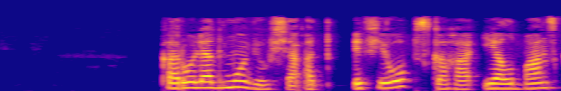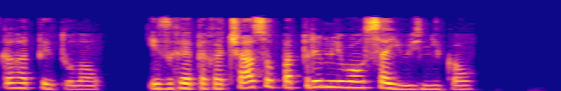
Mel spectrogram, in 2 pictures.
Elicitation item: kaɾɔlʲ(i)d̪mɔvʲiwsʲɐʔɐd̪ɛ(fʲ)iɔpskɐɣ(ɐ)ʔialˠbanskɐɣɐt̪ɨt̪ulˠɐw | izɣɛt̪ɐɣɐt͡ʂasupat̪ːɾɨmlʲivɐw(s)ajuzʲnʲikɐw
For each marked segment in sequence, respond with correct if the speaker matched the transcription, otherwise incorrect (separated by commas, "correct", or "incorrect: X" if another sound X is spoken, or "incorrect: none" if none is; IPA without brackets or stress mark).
incorrect: a, correct, correct, correct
